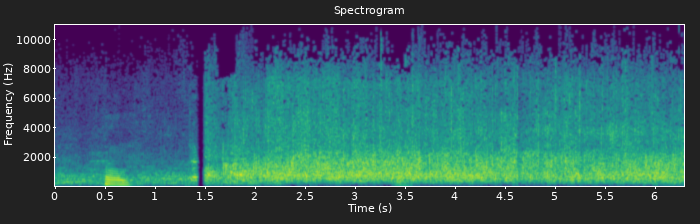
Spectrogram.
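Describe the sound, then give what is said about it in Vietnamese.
Applause from an audience at a Buddhist temple gathering as a nun is invited up, a dense, steady clapping that starts after a brief voice and runs continuously to the end. “Mời cô Pháp Tịnh lên đây, vỗ tay cho cô lên nè.”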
